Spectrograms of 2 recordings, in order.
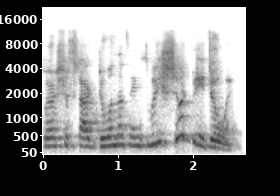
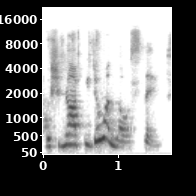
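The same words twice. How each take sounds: First: Last "should" raised and drawn out; stress on SHOULD. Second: "not" picked out with raised pitch; stress on NOT. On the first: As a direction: slowly lean on "should". Contrasting shortcomings with defects. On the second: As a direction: lean on "not" to forbid it. Contrasting defects with shortcomings. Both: Shown as a demonstration.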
